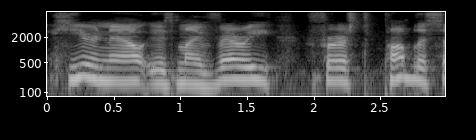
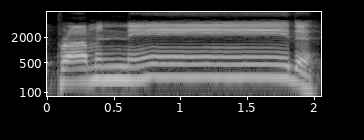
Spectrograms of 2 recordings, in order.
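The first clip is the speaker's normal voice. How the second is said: "Promenade" drawn out slowly, pitched higher, louder, in Bugs Bunny's odd dialect; 5 semitones higher, 4 dB louder, much slower than usual. Retold or imitated. Imitating Bugs Bunny's cartoon lyric in his unusual dialect, higher and slower. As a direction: stretch "Promenade" long and high like the cartoon rabbit singing. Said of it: "that, uh, unusual, uh, accent or dialect".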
